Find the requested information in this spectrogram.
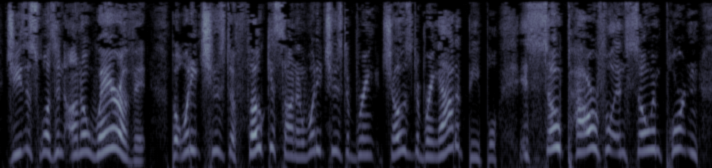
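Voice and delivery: high, loud, rising sermon; impassioned preacher voice; full-force preaching. Acted. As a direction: drive the point home to the church.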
